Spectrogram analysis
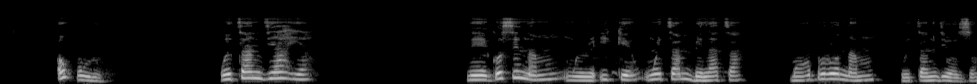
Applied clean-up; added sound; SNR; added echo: none; none; none; none.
